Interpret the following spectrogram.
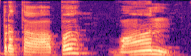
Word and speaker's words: प्रतापवान: आपका जाना पहचाना है प्रताप वान बड़ा ध्यान रखना है प्रताप नहीं प्रताप प को भी पूरा बोलना है प्रतापवान न पर हलंत है तो वहीं रुक जाएंगे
